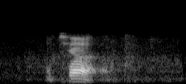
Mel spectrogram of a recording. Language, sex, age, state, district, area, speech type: Hindi, male, 30-45, Uttar Pradesh, Hardoi, rural, conversation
